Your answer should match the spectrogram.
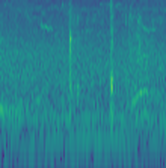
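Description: Distant voices calling out during a ground-ball play to first base, with a few sharp knocks, the clearest about a second and a half in, over a steady low hum.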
